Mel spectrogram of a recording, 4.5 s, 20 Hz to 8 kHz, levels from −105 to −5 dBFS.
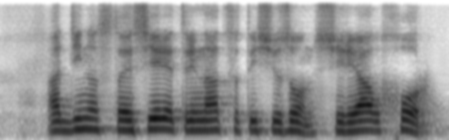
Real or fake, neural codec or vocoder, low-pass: fake; codec, 24 kHz, 0.9 kbps, DualCodec; 7.2 kHz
